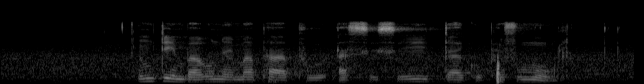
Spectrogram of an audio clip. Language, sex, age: Swati, male, 25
